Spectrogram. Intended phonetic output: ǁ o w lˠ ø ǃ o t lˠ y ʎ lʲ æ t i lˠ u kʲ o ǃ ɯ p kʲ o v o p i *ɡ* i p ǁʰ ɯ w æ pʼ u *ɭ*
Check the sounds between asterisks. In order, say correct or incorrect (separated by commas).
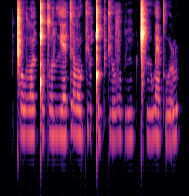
incorrect, correct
